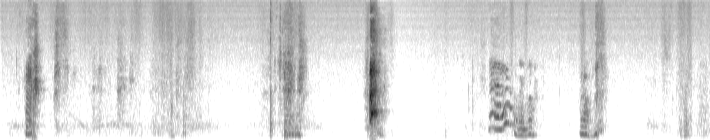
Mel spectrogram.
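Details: Roxy, a Siberian husky, at play indoors: a string of short barks, one loud bark in the middle, then wavering, warbling yowls that rise and fall before a final few clipped barks.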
